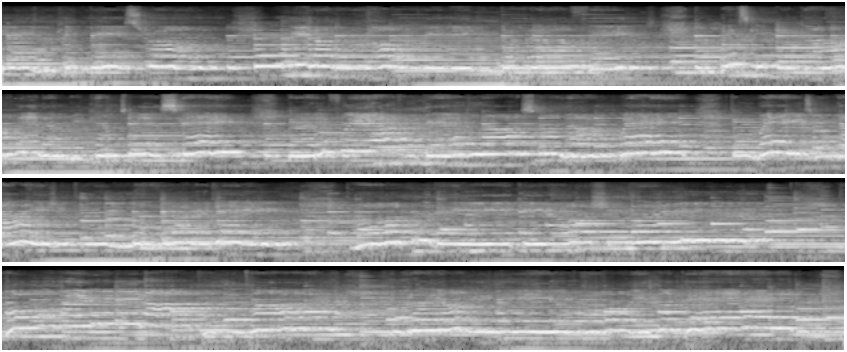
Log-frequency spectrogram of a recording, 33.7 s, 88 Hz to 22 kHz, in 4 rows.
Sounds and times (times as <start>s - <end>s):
Music: 0.0s - 33.7s.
